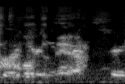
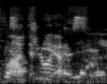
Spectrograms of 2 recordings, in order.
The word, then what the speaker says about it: Volodymyr: What's especially important in its history is the conversion of one of its leaders, Volodymyr, pronounced in Russian Vladimir, shown here a statue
